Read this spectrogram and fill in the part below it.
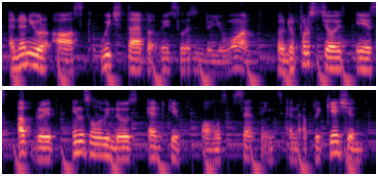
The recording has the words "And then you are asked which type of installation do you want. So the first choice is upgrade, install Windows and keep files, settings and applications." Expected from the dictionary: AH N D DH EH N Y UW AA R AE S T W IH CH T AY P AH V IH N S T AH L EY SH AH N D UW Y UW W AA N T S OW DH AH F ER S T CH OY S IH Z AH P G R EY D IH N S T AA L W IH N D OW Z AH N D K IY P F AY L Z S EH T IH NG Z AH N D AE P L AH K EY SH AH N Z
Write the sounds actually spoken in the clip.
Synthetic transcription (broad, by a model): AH N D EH N Y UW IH L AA S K W IH CH T AY P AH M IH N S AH L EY S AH N D UW Y UW W AA N T S OW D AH F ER S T CH OY S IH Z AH P G R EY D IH N S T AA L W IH N D OW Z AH N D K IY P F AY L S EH T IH NG S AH N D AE P L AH K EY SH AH N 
